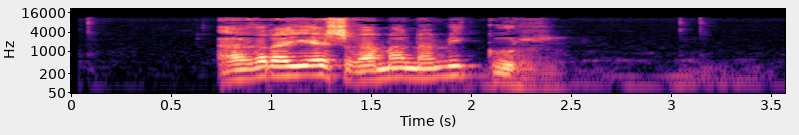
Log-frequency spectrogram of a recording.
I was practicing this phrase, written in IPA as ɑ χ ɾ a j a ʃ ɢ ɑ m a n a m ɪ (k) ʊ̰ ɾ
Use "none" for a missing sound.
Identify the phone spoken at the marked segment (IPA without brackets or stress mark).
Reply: k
